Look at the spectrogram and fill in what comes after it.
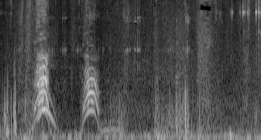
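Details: Corgi playing in the snow, giving two short, sharp, arched barks in quick succession, followed by quieter rustling.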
